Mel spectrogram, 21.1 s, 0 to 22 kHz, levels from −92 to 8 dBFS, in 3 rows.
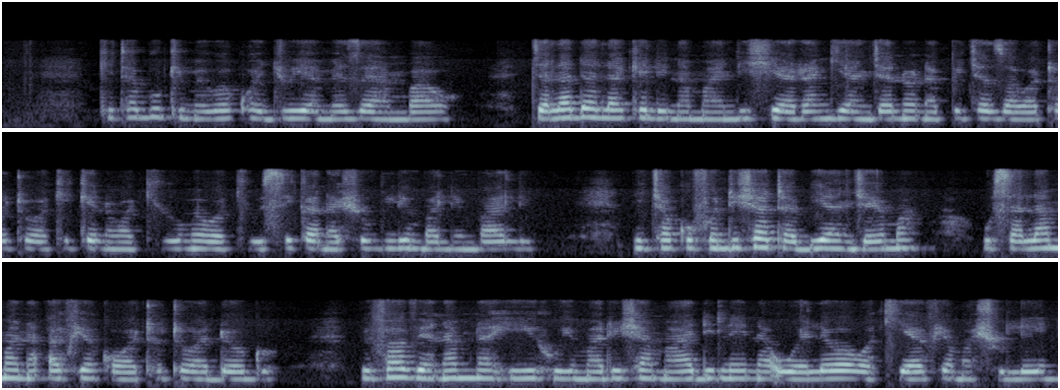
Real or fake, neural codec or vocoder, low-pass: real; none; 7.2 kHz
